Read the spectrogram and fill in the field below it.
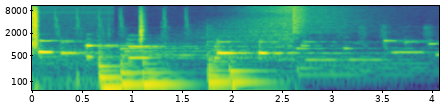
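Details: Soft mallet-percussion music with low sustained tones and light ticking notes, with no animal voice.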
